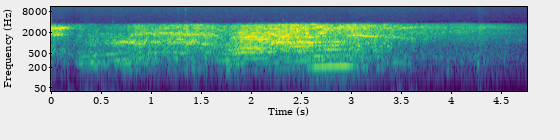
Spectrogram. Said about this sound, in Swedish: men jag tror att hans trimmade bil låter som en Wok, eller hur?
